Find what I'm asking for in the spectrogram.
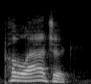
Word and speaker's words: pelagic: They're pelagic. How about that word? Throw that word at you. – That's a big word. – That's a big word. I mean, it's pelagic. What is it? Pelagic. Three syllables.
